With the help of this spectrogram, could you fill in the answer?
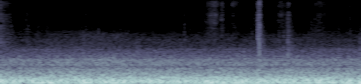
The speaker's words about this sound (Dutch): Ah, Amai, dat is hier een meneertje die hier in zijn autootje zit en die rijdt hier echt gewoon op mijn rijbaanvak.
